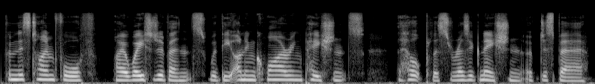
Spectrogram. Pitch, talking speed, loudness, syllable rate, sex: 195 Hz, 160 wpm, -17 LUFS, 5.4 syllables/s, female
